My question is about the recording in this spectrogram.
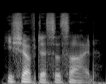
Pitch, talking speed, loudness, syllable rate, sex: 95 Hz, 225 wpm, -19 LUFS, 7.6 syllables/s, male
